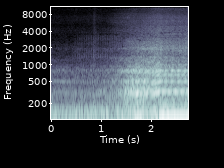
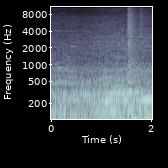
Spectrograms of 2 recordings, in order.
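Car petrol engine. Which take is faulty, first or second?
second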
